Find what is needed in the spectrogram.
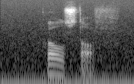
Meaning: carbon
- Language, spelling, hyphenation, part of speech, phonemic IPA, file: Dutch, koolstof, kool‧stof, noun, /ˈkoːl.stɔf/, Nl-koolstof.ogg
